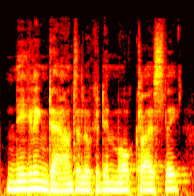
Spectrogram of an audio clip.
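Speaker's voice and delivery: ordinary delivery, nothing marked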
